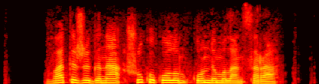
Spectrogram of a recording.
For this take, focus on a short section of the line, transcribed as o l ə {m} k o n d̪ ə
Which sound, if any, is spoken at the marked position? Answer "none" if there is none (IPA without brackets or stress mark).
m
